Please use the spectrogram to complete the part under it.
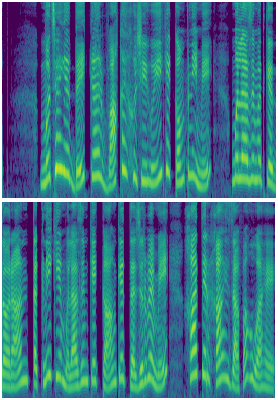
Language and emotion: Urdu, happy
